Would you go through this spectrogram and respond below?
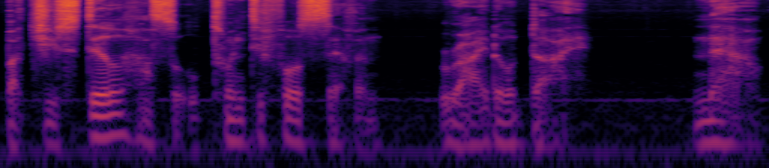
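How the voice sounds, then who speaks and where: An actor voicing a game's narrator, an inner voice that addresses the player with wry, goading remarks in a deep, husky tone. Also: male voice, takes it slowly, darkish tone, heavily acted. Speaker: game narrator voice. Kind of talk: scripted game narration.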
